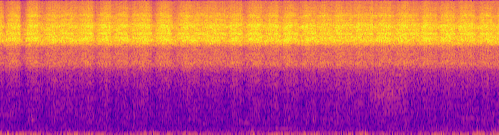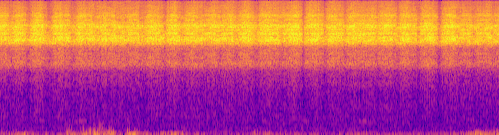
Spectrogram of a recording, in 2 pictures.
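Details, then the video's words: Chorus of cicadas in a street of Ierapetra on Crete, Greece, a continuous shrill sizzling drone with fast rhythmic pulsing throughout. A faint muffled low rumble rises briefly around the middle, then fades. "Cretan cicadas sounds"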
